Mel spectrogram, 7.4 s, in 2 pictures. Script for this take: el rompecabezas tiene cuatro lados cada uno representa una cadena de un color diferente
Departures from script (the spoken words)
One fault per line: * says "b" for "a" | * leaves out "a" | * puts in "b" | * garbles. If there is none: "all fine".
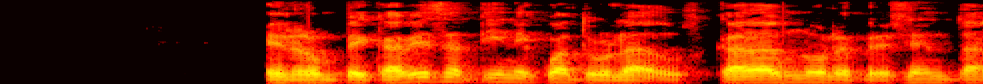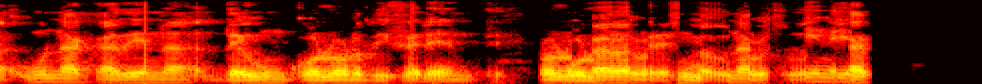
* garbles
